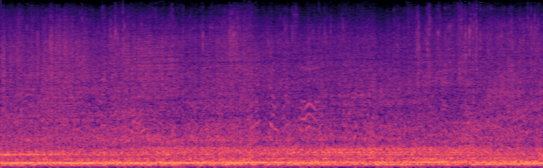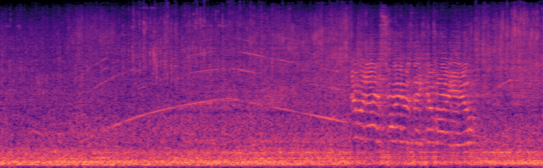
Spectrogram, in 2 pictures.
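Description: Race car engines rumble and roar loudly around a dirt track outdoors.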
